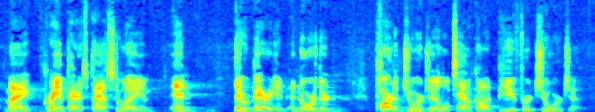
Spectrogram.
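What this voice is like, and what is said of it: Southern American twang. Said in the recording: “I'm from Atlanta, Georgia. That's where I get this southern twang.”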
